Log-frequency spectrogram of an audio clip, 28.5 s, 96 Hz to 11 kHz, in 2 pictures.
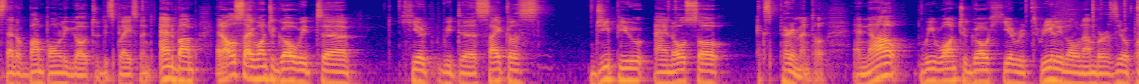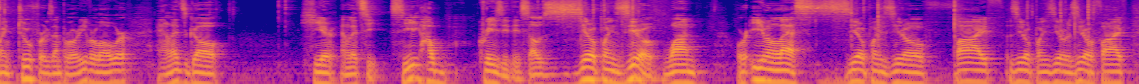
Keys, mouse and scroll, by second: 2.1-3.4 scroll up 20, 5.0 click, 6.6-7.5 drag, 8.3-9.6 drag, 10.8 scroll up 2, 11.2 shift+scroll down 1, 11.2 shift+middle click, 11.7 scroll up 2, 12.8-14.2 drag, 17.1 super+s, 17.7 click, 19.0-19.9 scroll up 1, 20.9-22.2 drag, 24.3-27.9 drag.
